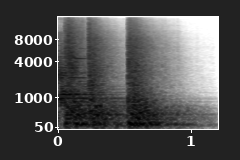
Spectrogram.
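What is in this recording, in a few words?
metal pipe snap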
